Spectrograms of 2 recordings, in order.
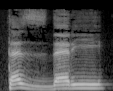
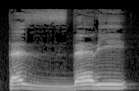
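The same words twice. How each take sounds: First: The z sound has normal, steady friction. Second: The z sound is held too long. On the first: The speaker calls it right. "أنا كده جبت الرخاوة مظبوطة جدا" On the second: The speaker calls it wrong. "زودت الزمن"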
